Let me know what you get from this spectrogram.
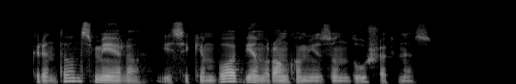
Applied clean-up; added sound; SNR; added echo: none; none; none; none.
